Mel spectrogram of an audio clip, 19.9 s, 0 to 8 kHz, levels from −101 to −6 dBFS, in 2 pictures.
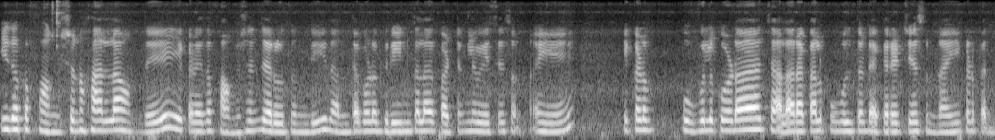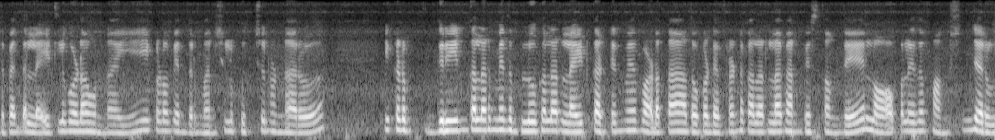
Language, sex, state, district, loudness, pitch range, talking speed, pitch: Telugu, female, Andhra Pradesh, Sri Satya Sai, -18 LUFS, 185-210 Hz, 170 wpm, 195 Hz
